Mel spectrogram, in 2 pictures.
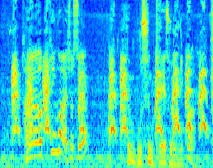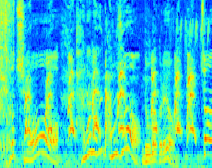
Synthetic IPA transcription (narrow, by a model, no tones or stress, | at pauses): pananaɣapʰikʰinɡʌaɕʰʌs͈ʌjo | kɯmmusʰɯnke̞sʰoɾimɲik͈a̰kɯɾʌt͡ɕʰio | panananɯnːamud͡ʑonuɡakɯɾe̞jo̰t͡ɕʌ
